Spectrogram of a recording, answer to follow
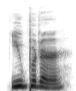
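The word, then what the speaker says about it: Júpiter: that's right great so I had the inside tell on how to pronounce yupiter but it was a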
